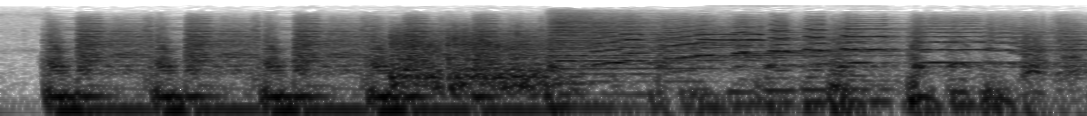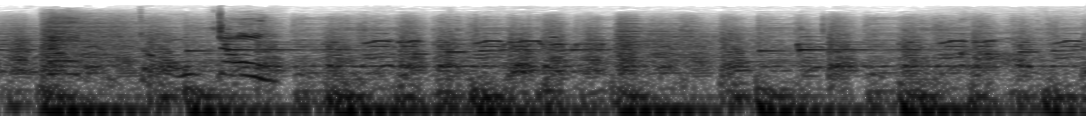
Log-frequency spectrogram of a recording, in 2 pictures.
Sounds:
television
music

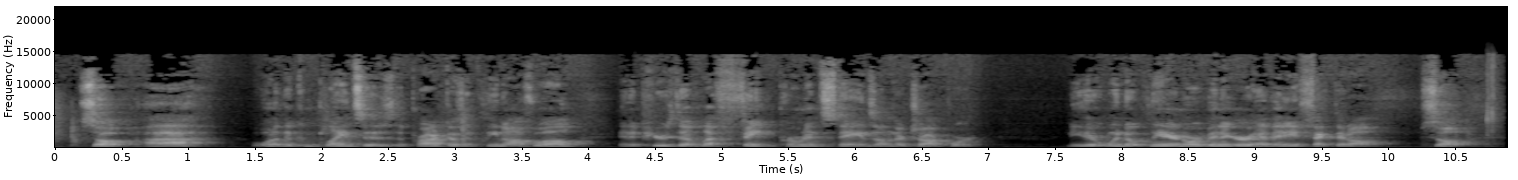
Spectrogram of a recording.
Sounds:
speech

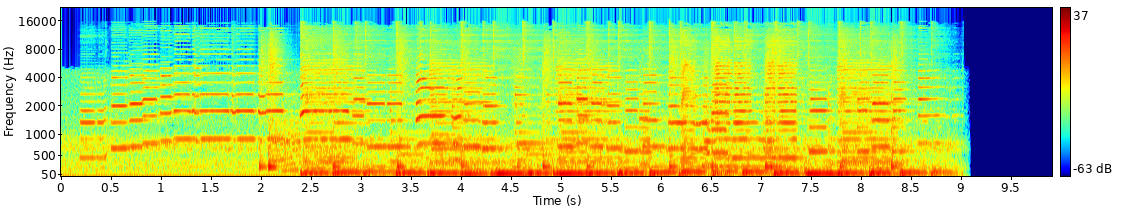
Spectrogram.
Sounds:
music

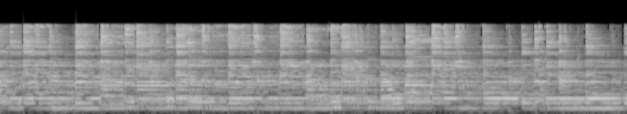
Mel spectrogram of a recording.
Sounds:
music

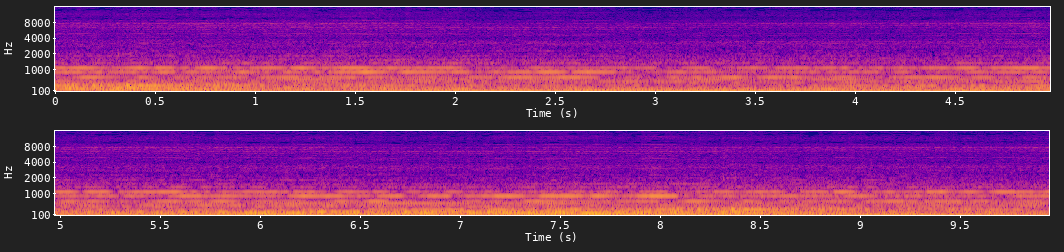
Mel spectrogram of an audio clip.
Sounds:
music
ambient music

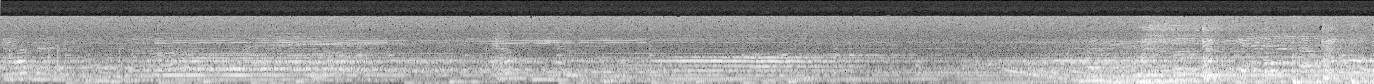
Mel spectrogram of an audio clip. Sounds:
music

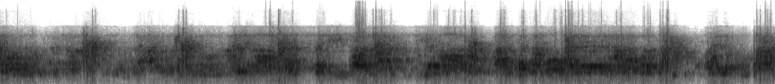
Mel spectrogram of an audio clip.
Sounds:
female singing

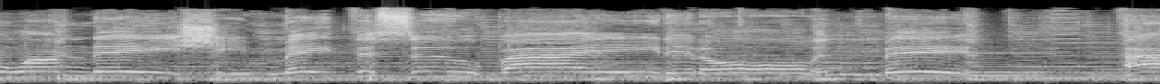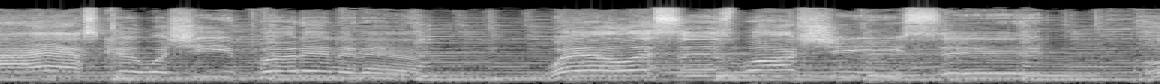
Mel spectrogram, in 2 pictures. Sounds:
music

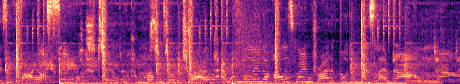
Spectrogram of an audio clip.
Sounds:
music

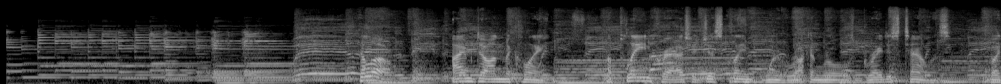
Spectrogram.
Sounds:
plucked string instrument
music
guitar
speech

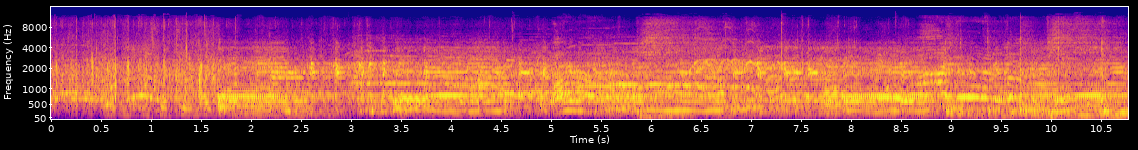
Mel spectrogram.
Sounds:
music
speech

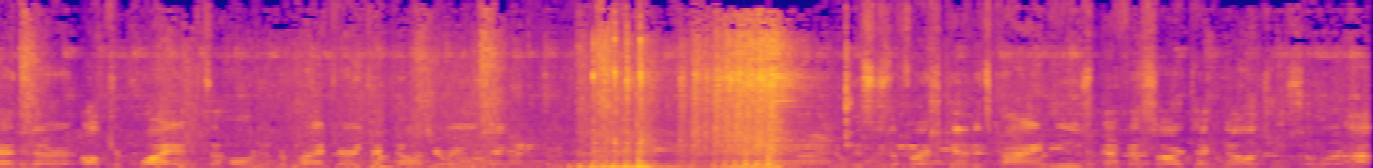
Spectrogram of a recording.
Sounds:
speech
music
percussion

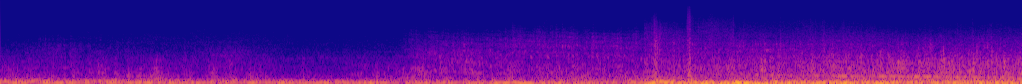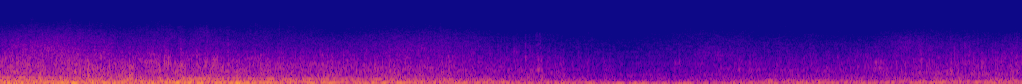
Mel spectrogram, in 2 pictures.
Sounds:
volcano explosion

